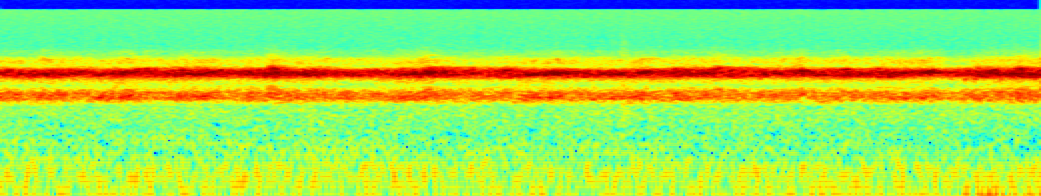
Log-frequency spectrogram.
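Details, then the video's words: Live spring recording of numerous frogs in a backyard wetland: an even, droning croak chorus in a higher and a lower band, holding constant for the whole stretch over faint low rumble. "Ambient Noise for Sleep Frogs"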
